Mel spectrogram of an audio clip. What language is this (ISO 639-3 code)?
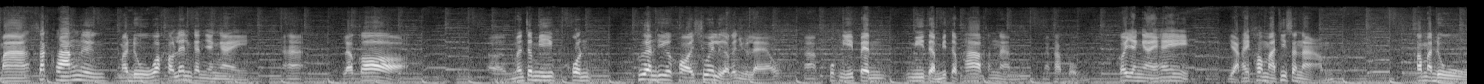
tha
